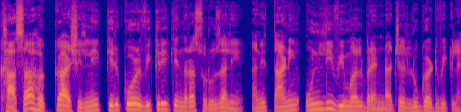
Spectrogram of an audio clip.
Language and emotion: Goan Konkani, neutral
